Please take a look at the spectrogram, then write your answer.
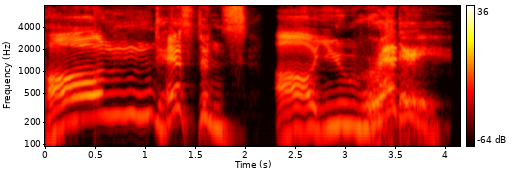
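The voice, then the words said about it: Deep character voice. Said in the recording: “A deep voice speaks from the darkness”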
